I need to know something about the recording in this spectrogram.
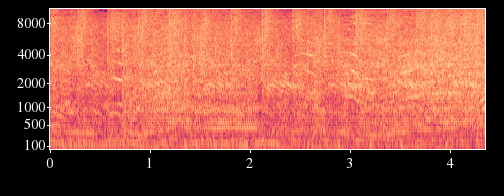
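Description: Car doing a burnout: engine revving and tyres squealing in wavering pitches, mixed with a loud rock song.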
